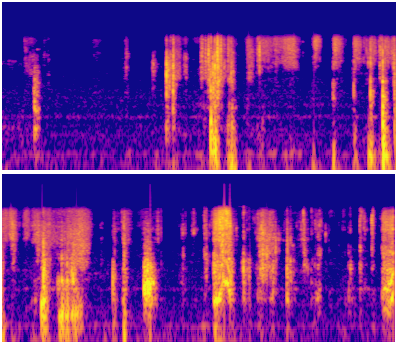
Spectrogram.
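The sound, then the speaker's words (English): ASMR writing with a pen, close scratchy strokes on paper in irregular bursts of varying loudness, broken by short pauses. “So right now I'm going to be doing some ASMR writing, if you can hear my writing.”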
